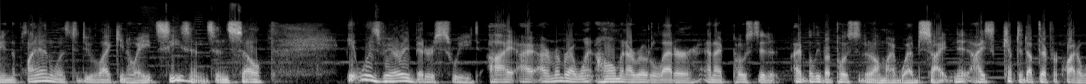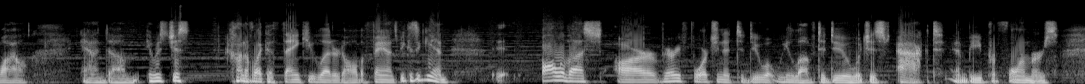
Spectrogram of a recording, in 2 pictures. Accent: Santa Barbara, California, United States; I was living in Santa Barbara, which is my hometown. I was living there at the time

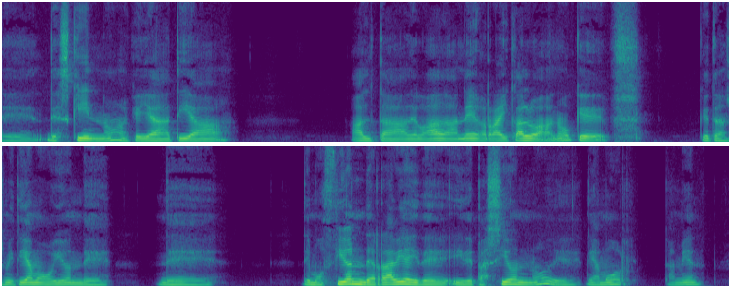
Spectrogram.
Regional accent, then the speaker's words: Vitoria-Gasteiz, Basque Country, Spain; now in Bilbao, Spain; Ya me fui de Gasteiz, que es mi ciudad de origen, y conocí a Gong, el bajista de … de mi primer grupo, y me vine a Bilbo a vivir.

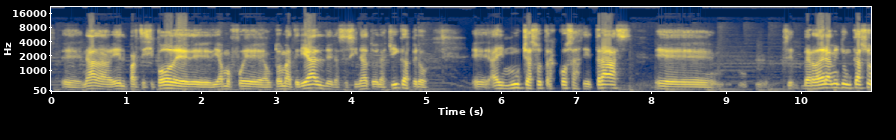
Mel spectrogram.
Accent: Cipolletti, Río Negro, Argentina; yo soy oriundo de Chipoletti, yo vivía allí todavía.

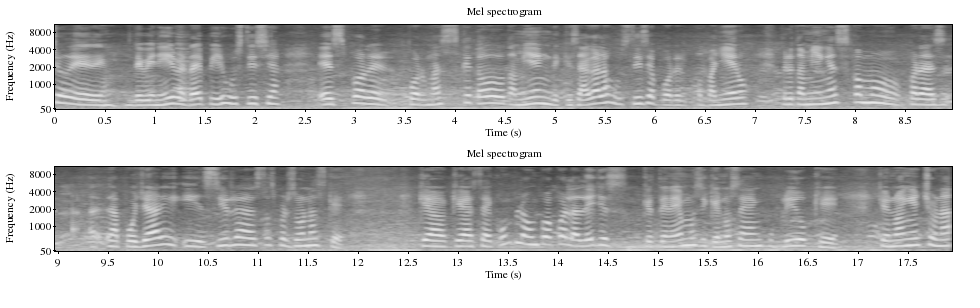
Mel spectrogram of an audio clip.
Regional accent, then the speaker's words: Cabagra, Puntarenas, Costa Rica; yo vengo del territorio de Cabagra.

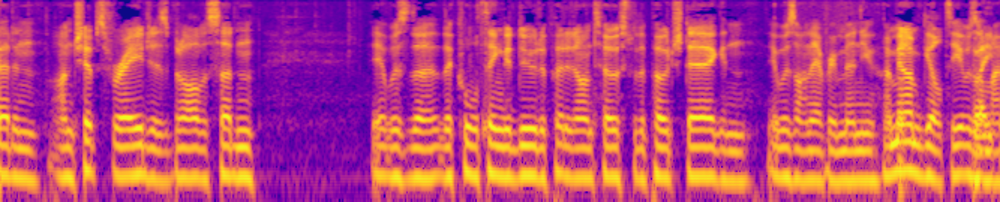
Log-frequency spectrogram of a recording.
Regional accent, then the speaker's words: United States; You know, as an American, it's usually mayonnaise-based

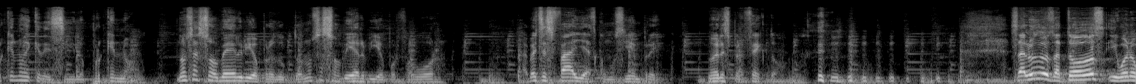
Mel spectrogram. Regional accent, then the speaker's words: Mexico; soy mexicano, ya no puedo transitar por México

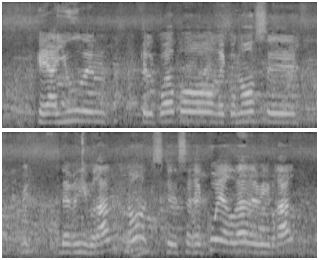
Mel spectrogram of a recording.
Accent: Netherlands; now in Argentina; Soy holandesa.

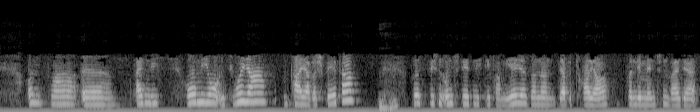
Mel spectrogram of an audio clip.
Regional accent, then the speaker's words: East Germany, Germany; Ich komme aus dem Osten.

